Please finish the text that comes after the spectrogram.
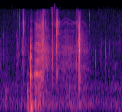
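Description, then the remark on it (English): Wet, smacking chewing noises made right into the microphone: a quick run of crunchy, clicky bites and lip smacks, moderately loud, with no talking. “There's nothing I hate more than the sound of someone eating on a podcast.”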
